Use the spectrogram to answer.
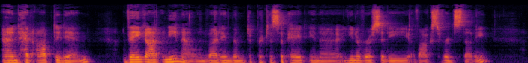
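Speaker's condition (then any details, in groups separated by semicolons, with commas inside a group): No condition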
